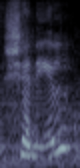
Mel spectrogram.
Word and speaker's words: Chanel: like Chanel but it's Chanel. The spelling of Chance in this can be read as Chance in English, but it is Chance because these perfumes are pronounced in a French manner.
